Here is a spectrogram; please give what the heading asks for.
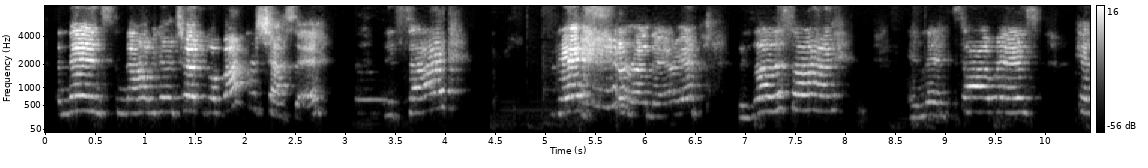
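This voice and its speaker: A woman gymnastics coach leading a live warm-up, calling out short, repeated cues and counts with words of encouragement. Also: extremely high pitch. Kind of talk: live exercise instruction. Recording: roomy echo, distant mic, faint music.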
